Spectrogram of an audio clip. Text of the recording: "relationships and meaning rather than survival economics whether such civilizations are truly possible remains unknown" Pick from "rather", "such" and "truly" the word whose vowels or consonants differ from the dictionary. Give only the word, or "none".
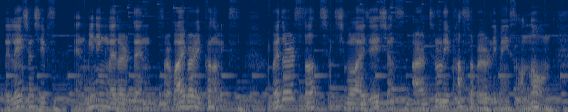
rather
